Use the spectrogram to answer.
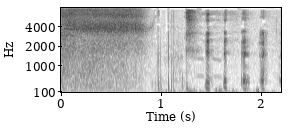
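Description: Breath pushed straight into a microphone gives a rapid run of short, gusty puffs, following a steady hiss at the start.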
